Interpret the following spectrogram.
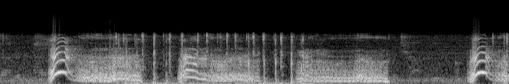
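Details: Cairn Terrier dog reacting to feeding seagulls and crows through a window; a sharp bark, then growling and rumbling barks, and a final loud bark at the end.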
